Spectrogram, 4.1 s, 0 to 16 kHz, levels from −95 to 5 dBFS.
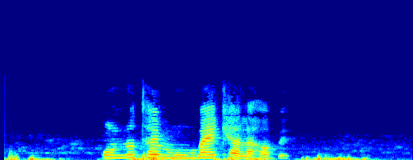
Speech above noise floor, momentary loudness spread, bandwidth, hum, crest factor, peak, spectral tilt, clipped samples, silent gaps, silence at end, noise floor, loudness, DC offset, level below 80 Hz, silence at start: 32 dB; 16 LU; 7.2 kHz; none; 22 dB; -4 dBFS; -8.5 dB/octave; under 0.1%; none; 0.45 s; -56 dBFS; -26 LUFS; under 0.1%; -40 dBFS; 0.05 s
